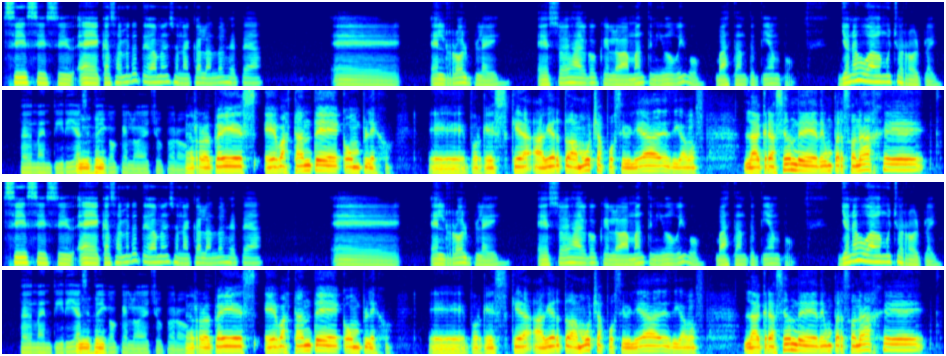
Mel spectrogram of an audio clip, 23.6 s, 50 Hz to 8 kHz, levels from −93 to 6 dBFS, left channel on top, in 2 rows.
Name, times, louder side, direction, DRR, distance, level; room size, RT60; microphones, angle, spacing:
voice 1, 0.0-3.2 4.1-5.0 5.4-6.3 6.7-9.9 10.5-11.7 12.0-14.1, equal, 5° right, 7.0 m, -38 dB
voice 2, 12.7-13.1 14.1-16.6 17.1-23.3, left 1 dB, 45° left, 2.0 m, -22 dB
head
